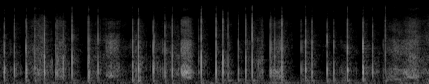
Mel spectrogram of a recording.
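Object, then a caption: Faux leather zip wallet. Long fingernails tap quickly on a blue floral-print glossy faux leather zip-around wallet resting on a table. A rapid, uneven run of sharp, clicky taps with a bright, crinkly texture follows, each dying away almost instantly over a soft, crackling bed. The result is quiet and light, with very little low end.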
